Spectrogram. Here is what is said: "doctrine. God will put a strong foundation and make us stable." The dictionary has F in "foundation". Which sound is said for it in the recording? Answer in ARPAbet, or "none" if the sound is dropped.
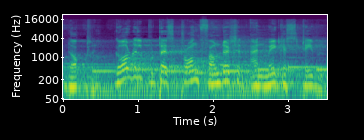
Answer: F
